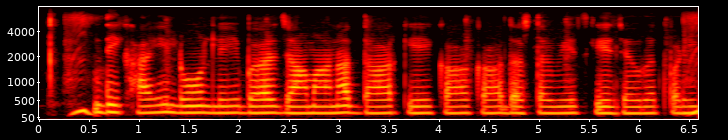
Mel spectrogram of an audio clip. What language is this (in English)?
Chhattisgarhi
